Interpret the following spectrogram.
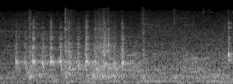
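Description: Fast mechanical rattling with a steady buzzing tone, lasting about a second and then dying away.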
